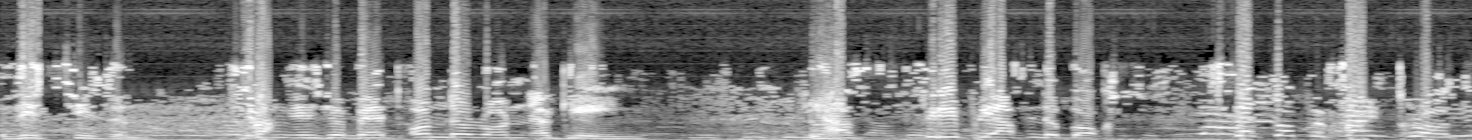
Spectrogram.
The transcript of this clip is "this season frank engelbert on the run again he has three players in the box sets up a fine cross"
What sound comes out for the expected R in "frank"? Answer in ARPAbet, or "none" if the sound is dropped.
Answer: none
